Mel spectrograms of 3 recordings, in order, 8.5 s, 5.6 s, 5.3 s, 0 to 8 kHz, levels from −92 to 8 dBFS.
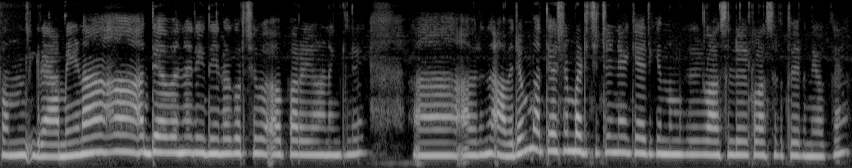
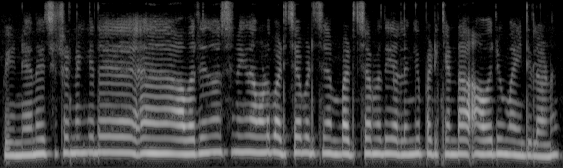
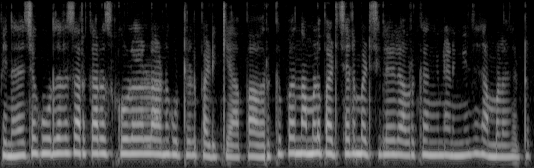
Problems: low volume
